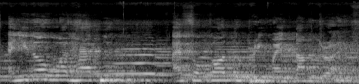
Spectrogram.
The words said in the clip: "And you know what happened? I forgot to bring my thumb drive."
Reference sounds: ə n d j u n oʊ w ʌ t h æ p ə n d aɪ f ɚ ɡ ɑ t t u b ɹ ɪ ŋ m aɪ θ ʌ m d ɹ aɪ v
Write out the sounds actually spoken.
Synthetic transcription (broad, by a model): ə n j u n oʊ w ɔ t h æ p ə n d aɪ f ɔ ɡ ɑ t t u b ɹ ɪ ŋ m aɪ t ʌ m d ɹ aɪ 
